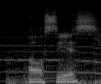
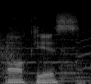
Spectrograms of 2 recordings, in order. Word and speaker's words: Arceus: Arceus, which is Arceus, obviously. Which I found so funny because when you think about it, when you get in Pokemon Legends Arceus, you get the Arcphone.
